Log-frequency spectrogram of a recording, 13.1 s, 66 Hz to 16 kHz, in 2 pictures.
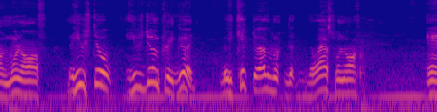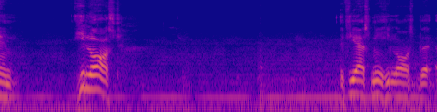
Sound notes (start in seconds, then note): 8.4 annoying Mower Sounds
